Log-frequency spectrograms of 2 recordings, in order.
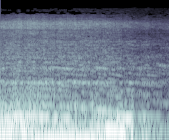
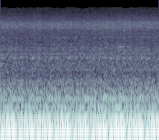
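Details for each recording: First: Chevy truck after ignition coil pack replacement: quick throttle blip rises and settles back cleanly with even note, no misfire stumble; runs smoothly, rough running from bad coil pack fixed. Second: Chevy with failed ignition coil pack on cylinder number one, before replacement: uneven, lumpy low thump at idle with faltering pulse, running rough; misfire from failed ignition coil.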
